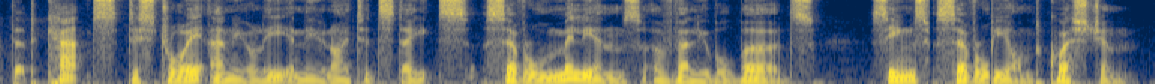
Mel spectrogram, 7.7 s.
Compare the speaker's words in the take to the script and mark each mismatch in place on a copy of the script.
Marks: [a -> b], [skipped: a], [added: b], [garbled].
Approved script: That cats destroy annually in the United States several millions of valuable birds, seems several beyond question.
That cats destroy annually in the United States several millions of valuable birds, seems several beyond question.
